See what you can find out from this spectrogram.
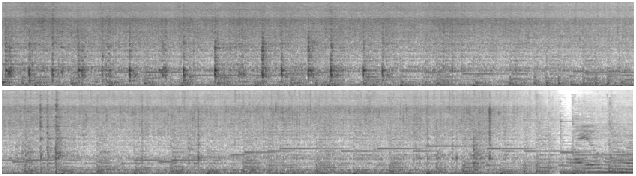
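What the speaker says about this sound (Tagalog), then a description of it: "Nilagyan na natin ang ating bawang at sibuyas." Garlic and onion sauté in hot oil in a pan, giving a loud, steady crackling sizzle broken by repeated scraping strokes as they are stirred.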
